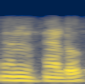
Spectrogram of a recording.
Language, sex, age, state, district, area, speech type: Bengali, male, 18-30, West Bengal, Kolkata, urban, conversation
